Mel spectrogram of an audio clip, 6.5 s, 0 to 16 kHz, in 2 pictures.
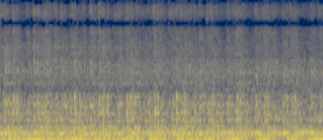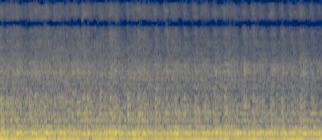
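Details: Warm stroker small-block Mopar V8 with solid roller cam in a 1968 Dodge Dart drag car, idle raised by a throttle-blade adjustment, cold weather: deep, even loping burble, steady with no misses; normal idle.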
